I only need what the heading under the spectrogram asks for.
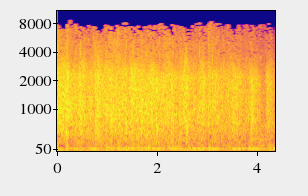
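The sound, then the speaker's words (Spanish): Sustained audience applause at a live comedy show: a dense, steady wash of many hands clapping throughout, fairly even in loudness, with no single voice standing out. “Un aplauso para ellos y comenzamos.”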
